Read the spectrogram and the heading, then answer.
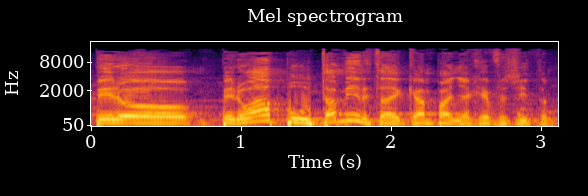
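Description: A man's voice: a little high, very animated, normal speed, soft background music. A man playing a deferential, hesitant Argentine henchman to a political boss in a satirical radio comedy sketch.

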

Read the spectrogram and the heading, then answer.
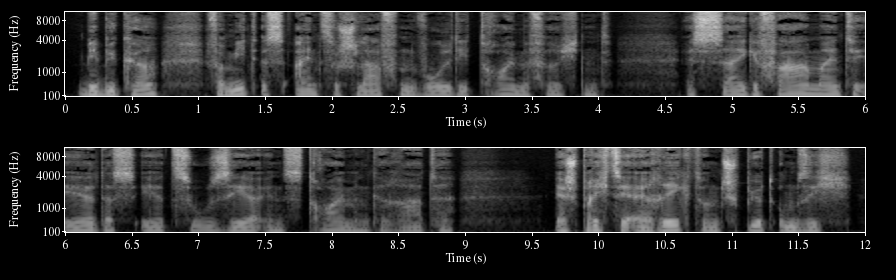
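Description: A man narrating a literary radio drama in a theatrical way, moving between declamation and hushed, measured reading. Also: medium pitch, steady tone, slightly rough, dry recording, clean studio sound.

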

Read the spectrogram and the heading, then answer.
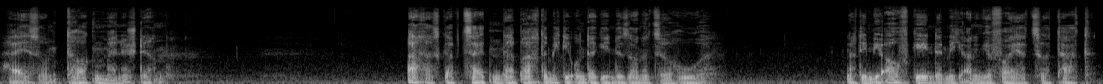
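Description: An actor playing an obsessed, domineering old whaling captain in a radio drama, gravelly and declamatory with brooding pauses. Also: male voice, extremely low pitch, little pitch movement, a little mellow, a little hiss or hum, heavily acted. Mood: bitter brooding. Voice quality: gravelly, husky. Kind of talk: German radio drama acting.

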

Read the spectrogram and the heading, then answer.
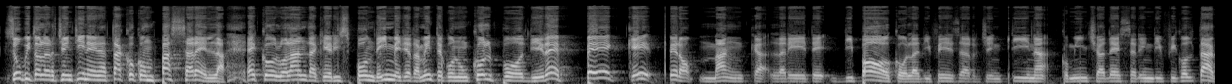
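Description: Bright, fervent football commentator. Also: male voice, sits high. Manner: declamatory, repeats phrases for emphasis. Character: fervent patriotic Argentine radio football commentator.

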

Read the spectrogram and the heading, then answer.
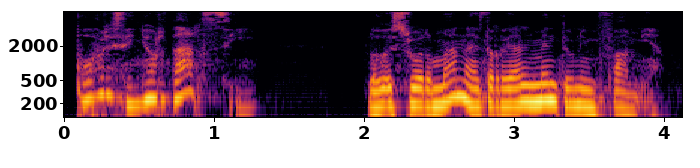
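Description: Very breathy, sympathetic sister. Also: female voice, medium pitch, animated, moderate pace, big-room sound. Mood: regretful. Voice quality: breathy, hushed. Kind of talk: radio drama acting.

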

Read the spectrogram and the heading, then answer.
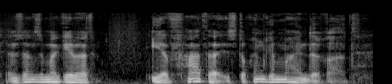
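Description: An actor playing a dry, sardonic police inspector who probes with irony in a naturalistic radio crime play. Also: male voice, fairly low pitch, animated, moderate pace, darkish tone. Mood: dry, probing. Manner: dry, ironic, probing.

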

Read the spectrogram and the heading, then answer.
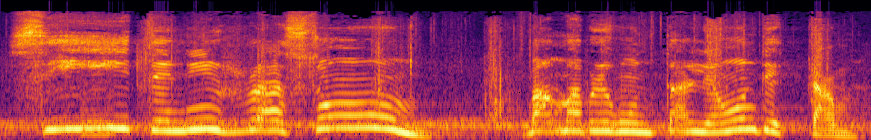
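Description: A man's voice: very high voice, measured pace, noisy background. An actor playing a weary, cautious village man in a radio drama, plaintive and colloquial, with a Chilean accent. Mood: anxious. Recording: music behind the voice.

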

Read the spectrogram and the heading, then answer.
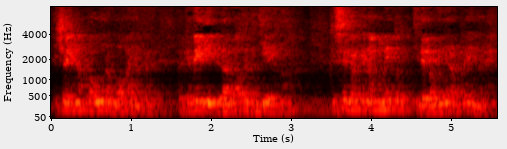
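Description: A man acting in a radio play as a gruff, crude truck driver who tells his story in blustering, rambling, colloquial speech. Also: a little high, fast talker, close to an everyday voice. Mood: rueful, reflective. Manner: blustering, rambling, conversational, mildly swearing. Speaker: actor in a solo radio play. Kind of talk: colloquial theatrical radio monologue. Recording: roomy, echoing distant miking with faint noise.

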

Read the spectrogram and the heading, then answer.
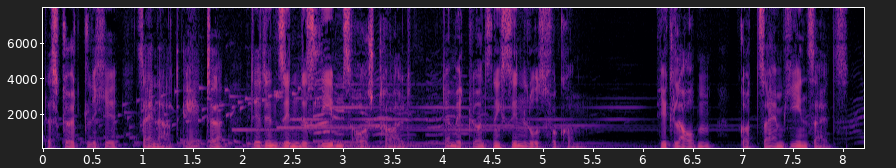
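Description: Music plays clearly behind a man with a low-pitched voice. He narrates a scripted radio feature, measured and deadpan.

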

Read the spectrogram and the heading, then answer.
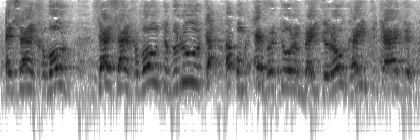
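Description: An actor playing an older, self-righteous café owner, ranting pompously in a radio comedy drama. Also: male voice, very high voice, normal speed, bright, forceful tone, slight background noise, exaggerated voice. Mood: defiant. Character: indignant old café-owner grandfather, self-righteous anti-monarchist rebel.

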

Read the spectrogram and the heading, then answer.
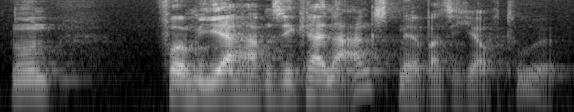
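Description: A man's voice: mid-range voice, lively intonation, normal speed, a little mellow, natural voice. A man acting in a 1960s German radio play as a tipsy, infatuated young journalist, with theatrical, ardent and sometimes stammering delivery. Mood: boastful, playful.

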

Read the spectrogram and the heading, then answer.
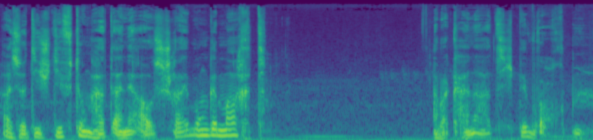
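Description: An actor playing a vain, condescending older playwright in a radio comedy, with a gravelly, husky voice and a drawn-out, self-important manner. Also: male voice, mid-range voice, expressive, exaggerated voice. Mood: needling, probing. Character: vain, aging celebrated playwright, condescending and touchy. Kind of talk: literary comedy radio play acting.

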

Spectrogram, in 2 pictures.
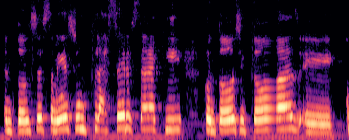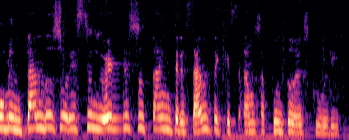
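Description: A woman's voice: high voice, moderate pace, few pauses, dark tone, husky. Sex: woman. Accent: Costa Rican Spanish. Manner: enthusiastic. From Costa Rica. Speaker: podcast co-host, environmental educator. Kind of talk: casual podcast chat.

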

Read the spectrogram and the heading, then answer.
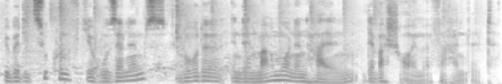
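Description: A man's voice: low-pitched, very animated, normal speed, gravelly, music in the background, exaggerated voice. A man playing a determined partition lobbyist. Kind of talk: radio play monologue.

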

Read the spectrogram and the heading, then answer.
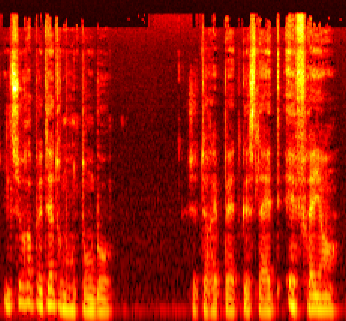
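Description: A husky, darkly tinted voice of a blind old killer, as a male reader puts him on. He broods in an intense, hushed monologue, threat and torment in every phrase. A classic storybook villain, heard in audiobook form. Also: mid-range voice, measured pace. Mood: brooding menace. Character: blind brutal old male murderer, haunted and vengeful. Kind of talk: audiobook reading of a classic novel.

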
